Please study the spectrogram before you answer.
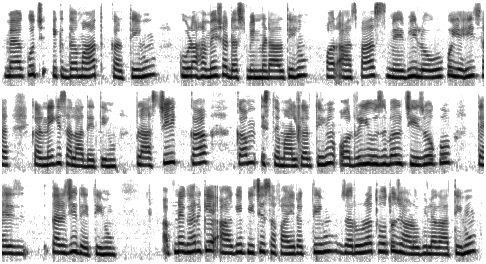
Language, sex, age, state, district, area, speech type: Urdu, female, 30-45, Delhi, North East Delhi, urban, spontaneous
